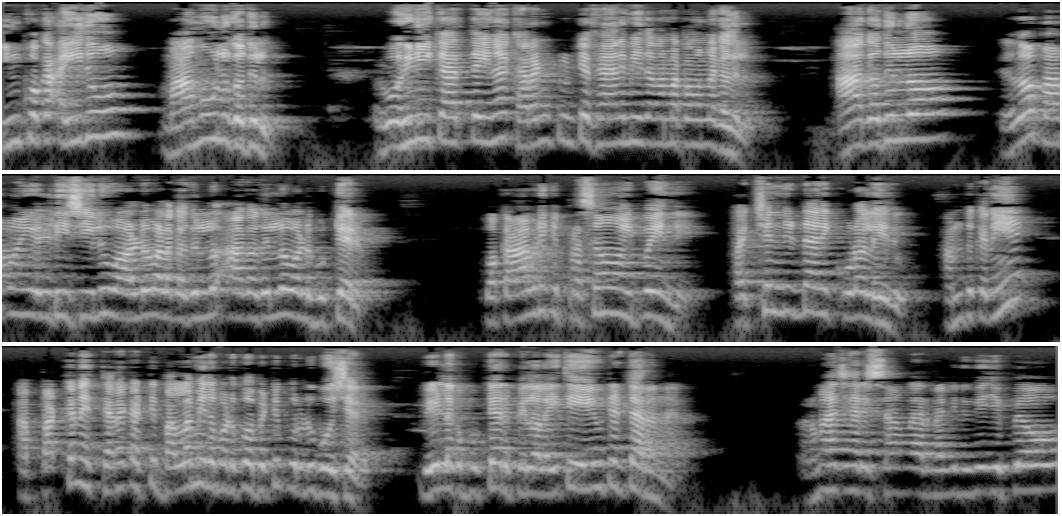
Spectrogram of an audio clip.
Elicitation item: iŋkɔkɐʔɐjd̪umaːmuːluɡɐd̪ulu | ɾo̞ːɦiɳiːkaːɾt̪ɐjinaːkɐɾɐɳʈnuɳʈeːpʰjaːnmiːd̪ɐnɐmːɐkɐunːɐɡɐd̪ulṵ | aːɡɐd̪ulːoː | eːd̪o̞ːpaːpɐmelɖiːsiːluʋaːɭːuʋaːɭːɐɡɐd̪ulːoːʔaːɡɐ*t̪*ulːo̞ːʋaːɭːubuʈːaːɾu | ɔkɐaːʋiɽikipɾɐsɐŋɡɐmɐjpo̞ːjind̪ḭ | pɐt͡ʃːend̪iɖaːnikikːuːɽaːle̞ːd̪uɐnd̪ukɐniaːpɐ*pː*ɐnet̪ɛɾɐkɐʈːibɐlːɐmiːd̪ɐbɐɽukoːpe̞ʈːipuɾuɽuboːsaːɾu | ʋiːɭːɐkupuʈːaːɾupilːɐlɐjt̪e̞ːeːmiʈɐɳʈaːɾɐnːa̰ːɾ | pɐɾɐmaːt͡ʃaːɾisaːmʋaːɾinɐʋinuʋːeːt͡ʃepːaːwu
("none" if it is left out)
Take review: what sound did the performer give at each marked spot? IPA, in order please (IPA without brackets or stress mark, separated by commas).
d̪, kː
